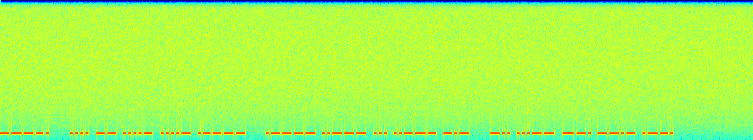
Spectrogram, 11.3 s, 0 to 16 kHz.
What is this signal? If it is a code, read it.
Morse code, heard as a keyed tone, hand-sent with a bug key, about 31 wpm, 830 Hz. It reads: … HM441 12S2K D3GQP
